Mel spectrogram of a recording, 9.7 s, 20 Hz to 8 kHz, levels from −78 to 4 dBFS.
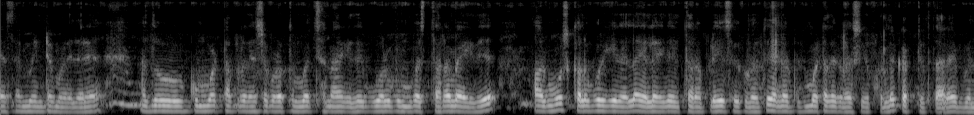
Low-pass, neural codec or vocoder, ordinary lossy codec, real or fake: none; codec, 16 kHz, 4.8 kbps, FACodec; none; fake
